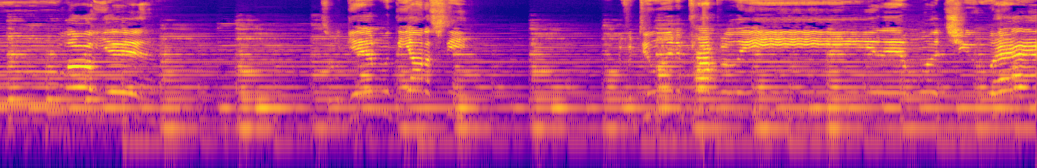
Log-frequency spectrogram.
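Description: A man singing a slow song over a steady instrumental accompaniment, with a long held note that wavers with vibrato near the end.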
